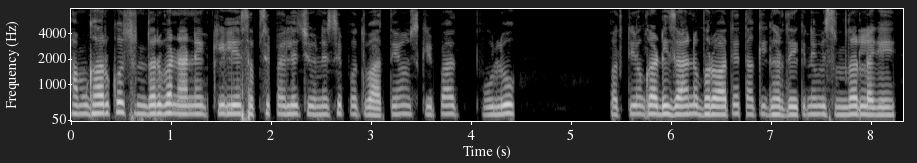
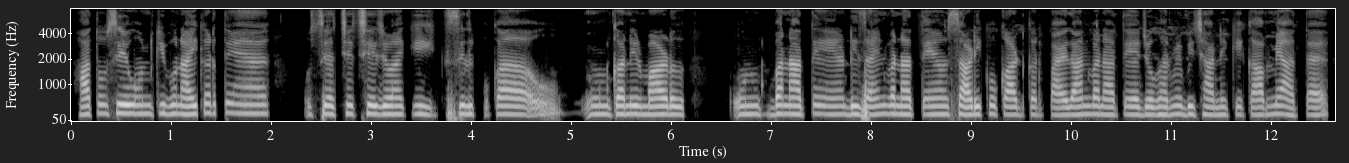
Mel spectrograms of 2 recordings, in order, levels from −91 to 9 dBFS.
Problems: constant background noise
